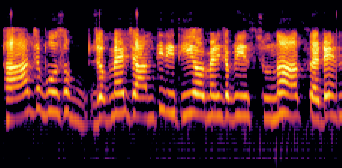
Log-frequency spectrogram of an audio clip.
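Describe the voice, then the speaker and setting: A woman's voice: sits high, fairly even intonation, normal speed, dry recording. A woman recounting and arguing casually on a recorded group phone call. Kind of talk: animated casual argument, recounting talk.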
